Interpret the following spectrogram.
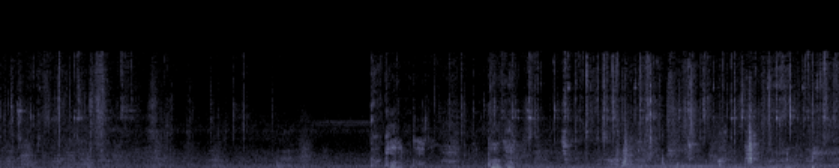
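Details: Two Pit Bulls, aged three and four, and a ten-year-old Wheaton Terrier playing on and around a pool cover in a back yard; low drawn-out growling whines among scuffling, splashing rustle, and a person calling out.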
